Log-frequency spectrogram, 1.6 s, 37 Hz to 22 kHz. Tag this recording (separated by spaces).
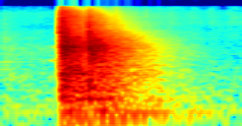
UPFCS12 laboratorys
